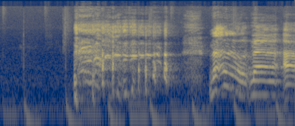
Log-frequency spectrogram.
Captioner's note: laughs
